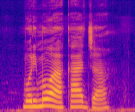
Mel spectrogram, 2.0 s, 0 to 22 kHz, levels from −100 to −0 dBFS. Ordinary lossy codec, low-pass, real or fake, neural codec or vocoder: none; none; real; none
